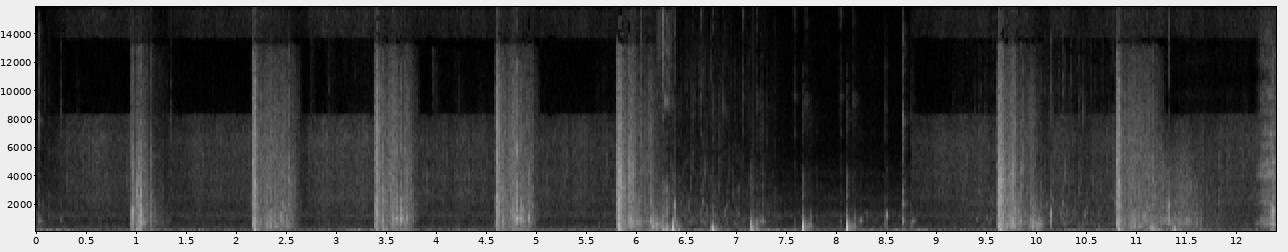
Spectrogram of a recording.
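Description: Blocks break with short crunching knocks in a game.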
